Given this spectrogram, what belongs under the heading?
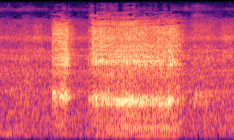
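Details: Adult man snoring: two rough, rattling breaths in quick succession, the second longer and louder, in a quiet room.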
